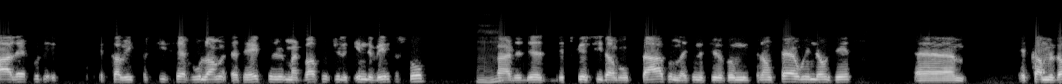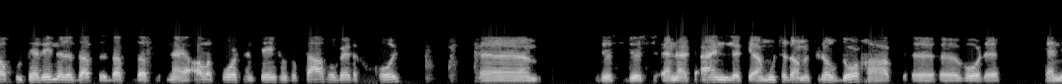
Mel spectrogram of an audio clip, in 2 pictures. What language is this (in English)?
Dutch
